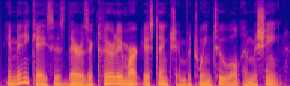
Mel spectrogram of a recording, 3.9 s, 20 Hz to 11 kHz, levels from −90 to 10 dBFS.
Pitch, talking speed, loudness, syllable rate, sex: 100 Hz, 200 wpm, -18 LUFS, 6.3 syllables/s, male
